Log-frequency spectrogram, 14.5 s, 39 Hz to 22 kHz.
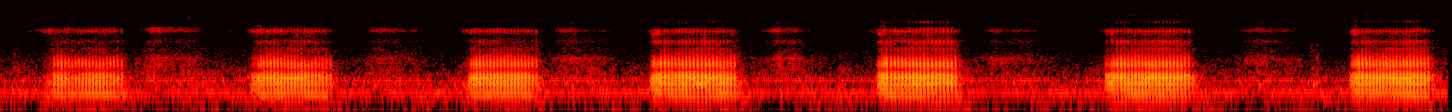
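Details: Six-month-old English Bulldog snoring while asleep: regular rasping snores on each in-breath, about 29 a minute, with quiet exhalations between.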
